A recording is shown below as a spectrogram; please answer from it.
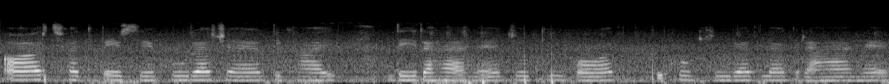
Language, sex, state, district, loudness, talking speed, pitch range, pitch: Hindi, female, Bihar, Kaimur, -19 LUFS, 120 wpm, 180-195 Hz, 190 Hz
